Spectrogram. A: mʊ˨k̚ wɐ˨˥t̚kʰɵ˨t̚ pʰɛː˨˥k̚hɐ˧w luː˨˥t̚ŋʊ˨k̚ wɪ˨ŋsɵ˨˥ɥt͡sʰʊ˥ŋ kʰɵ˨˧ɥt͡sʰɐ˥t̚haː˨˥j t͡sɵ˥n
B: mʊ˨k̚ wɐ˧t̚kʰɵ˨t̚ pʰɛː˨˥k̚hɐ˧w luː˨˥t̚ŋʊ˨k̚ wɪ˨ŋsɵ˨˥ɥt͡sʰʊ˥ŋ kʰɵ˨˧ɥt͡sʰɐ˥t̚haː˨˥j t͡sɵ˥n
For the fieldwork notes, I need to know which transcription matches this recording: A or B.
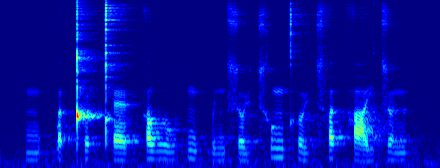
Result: B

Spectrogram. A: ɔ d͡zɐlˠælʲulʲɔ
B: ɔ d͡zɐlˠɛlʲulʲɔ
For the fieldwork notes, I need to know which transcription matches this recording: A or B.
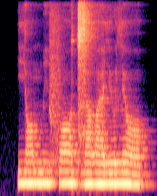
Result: B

